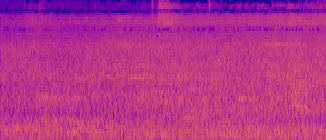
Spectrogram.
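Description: Steady rumble of trains at a station platform, with a constant low hum and no sudden events.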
